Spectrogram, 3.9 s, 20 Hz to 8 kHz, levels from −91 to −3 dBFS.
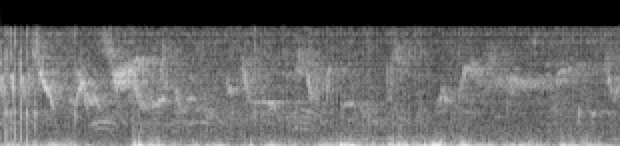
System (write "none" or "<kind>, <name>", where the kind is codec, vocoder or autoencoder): vocoder, Vocos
